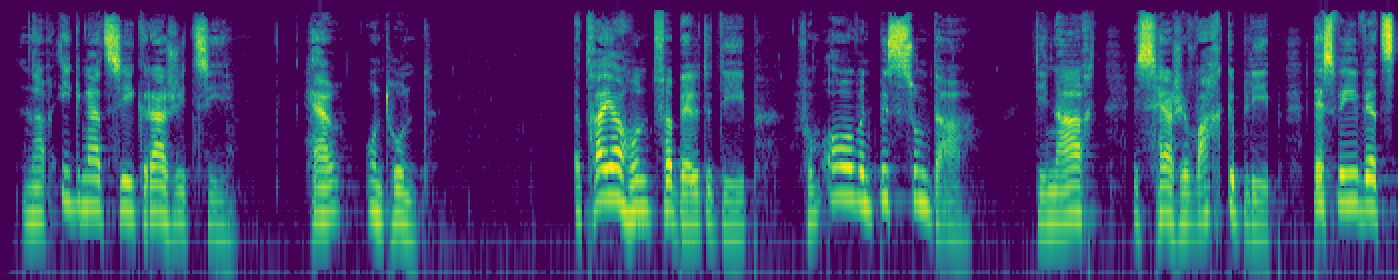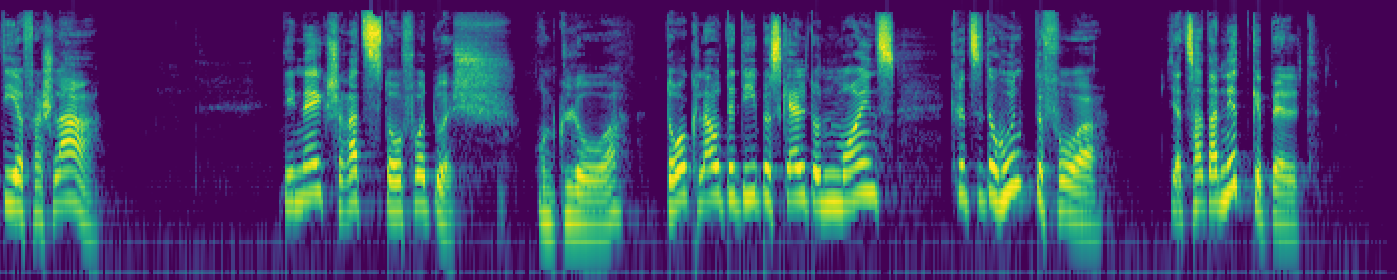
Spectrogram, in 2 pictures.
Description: Eine Auswahl an Gedichten von Heinrich Kraus, gelesen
